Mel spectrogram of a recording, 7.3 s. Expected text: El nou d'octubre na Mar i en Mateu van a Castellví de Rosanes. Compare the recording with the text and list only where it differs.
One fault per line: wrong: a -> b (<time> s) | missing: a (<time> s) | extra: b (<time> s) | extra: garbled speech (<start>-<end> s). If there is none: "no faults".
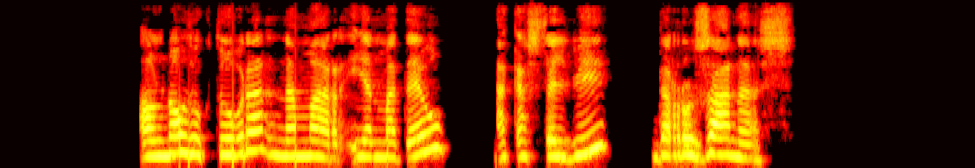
missing: van (3.3 s)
